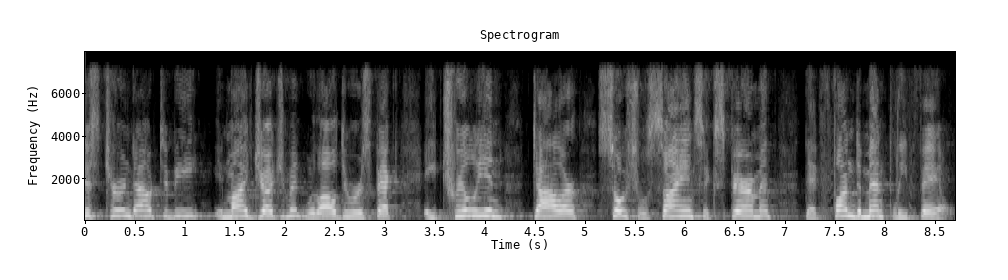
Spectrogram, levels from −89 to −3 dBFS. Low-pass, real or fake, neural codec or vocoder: 7.2 kHz; real; none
